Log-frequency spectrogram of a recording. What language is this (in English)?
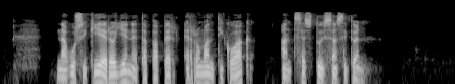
Basque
